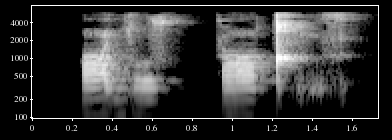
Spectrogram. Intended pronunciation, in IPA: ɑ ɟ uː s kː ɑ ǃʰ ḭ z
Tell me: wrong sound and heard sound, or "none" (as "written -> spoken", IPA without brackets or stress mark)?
s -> z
